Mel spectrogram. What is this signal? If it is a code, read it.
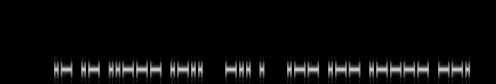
Morse code, heard as a keyed tone, about 36 wpm, 700 Hz. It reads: AA2L DE WW1G
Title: USA Callsign DE Callsign - 4 Characters - 35wpm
